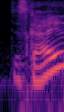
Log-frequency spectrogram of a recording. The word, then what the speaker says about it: Disgaea: Disgaea, yeah. Disgaea? Yeah. Yeah. Answer that for us. R is silent.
